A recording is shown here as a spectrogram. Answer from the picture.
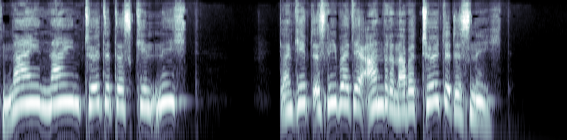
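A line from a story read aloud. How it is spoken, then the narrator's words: Woman screaming loudly. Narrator (German): schrie auf einmal eine der beiden Frauen laut auf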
